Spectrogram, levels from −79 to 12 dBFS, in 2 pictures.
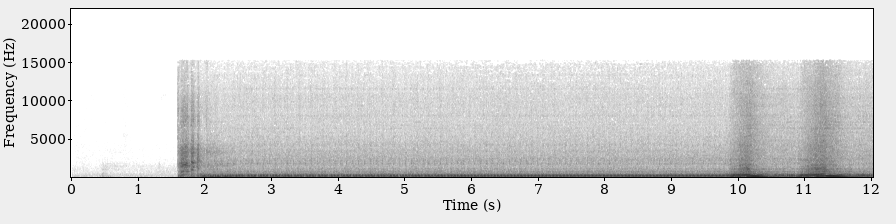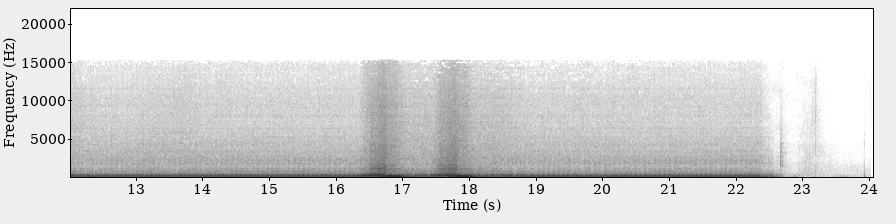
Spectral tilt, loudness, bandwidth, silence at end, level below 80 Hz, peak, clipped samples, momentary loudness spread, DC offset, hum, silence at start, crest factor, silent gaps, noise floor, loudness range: -7 dB/octave; -19 LUFS; 15.5 kHz; 1.35 s; -56 dBFS; -2 dBFS; under 0.1%; 11 LU; under 0.1%; none; 1.6 s; 16 dB; none; -61 dBFS; 8 LU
